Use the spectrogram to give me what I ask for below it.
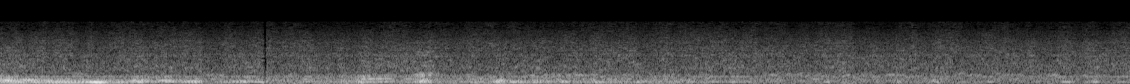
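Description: Throughout, the speech sounds rough and grainy, with noise between harmonics and a thin top band, most likely from low-delay AAC compression (AAC-ELD) at a low bitrate around 32 kbps. From 2.63 to 2.68 s the sound dips briefly. This is AAC frame loss with muting, consistent with a single lost frame whose spectrum the decoder zeroed.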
